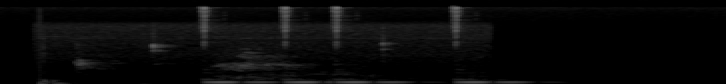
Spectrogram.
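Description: Short electronic menu clicks sound as a selection changes.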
